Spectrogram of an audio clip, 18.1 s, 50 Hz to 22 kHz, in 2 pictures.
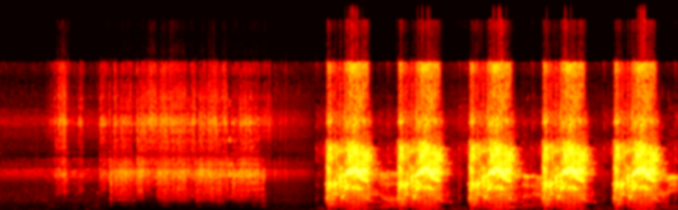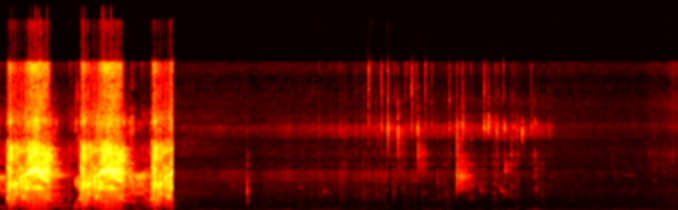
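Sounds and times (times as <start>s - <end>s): faint clicks: 13.1s - 16.4s.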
